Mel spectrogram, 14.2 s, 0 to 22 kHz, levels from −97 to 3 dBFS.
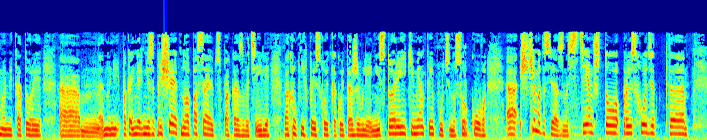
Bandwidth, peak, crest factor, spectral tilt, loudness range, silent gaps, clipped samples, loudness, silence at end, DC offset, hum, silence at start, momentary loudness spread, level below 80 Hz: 8.8 kHz; 0 dBFS; 12 dB; -5 dB/octave; 1 LU; none; under 0.1%; -12 LUFS; 0 s; under 0.1%; none; 0 s; 5 LU; -40 dBFS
